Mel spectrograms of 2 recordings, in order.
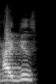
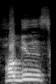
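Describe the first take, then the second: First: The first syllable sounds like 'high'. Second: The first syllable sounds like 'haw'. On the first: This is the way students commonly say the name. "हम लोग हाइजिन्स pronounce करते हैं" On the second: This is the way the name is properly said. "हॉगिन्स करके उनको ये करते हैं, pronounce करते हैं"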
